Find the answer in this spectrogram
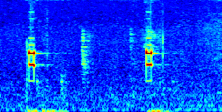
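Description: Cordless phone handset beeping twice, about a second apart, each short beep starting with a small click.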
